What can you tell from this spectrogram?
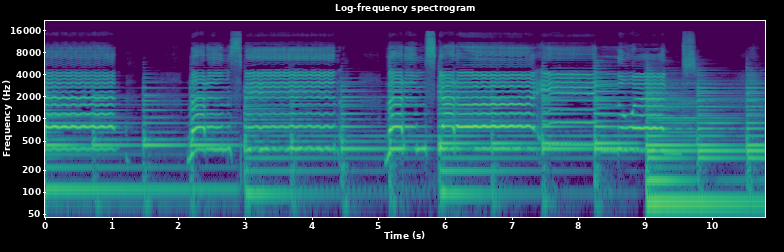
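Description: A woman singing long, high held notes with wide vibrato, several of them swooping up into the note, over sustained electric keyboard chords that change a few times.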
